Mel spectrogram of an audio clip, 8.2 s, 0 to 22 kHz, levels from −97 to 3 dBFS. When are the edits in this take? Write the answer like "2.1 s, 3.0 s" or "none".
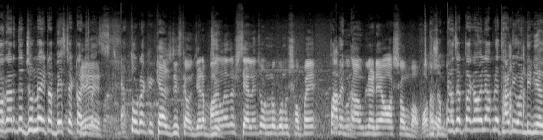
1.8 s, 6.8 s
